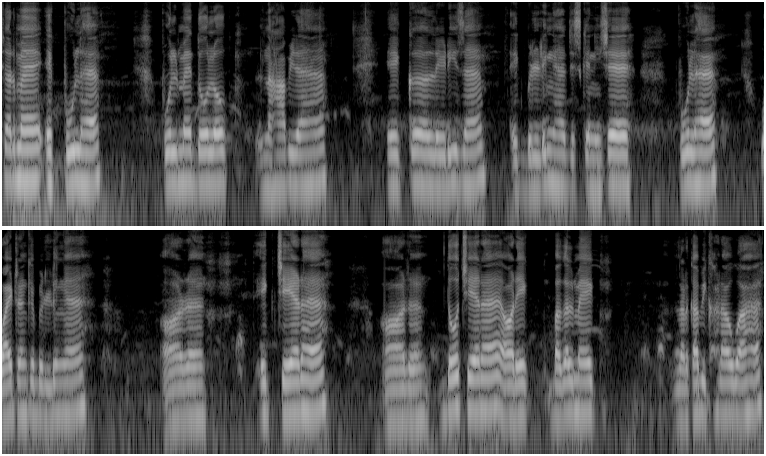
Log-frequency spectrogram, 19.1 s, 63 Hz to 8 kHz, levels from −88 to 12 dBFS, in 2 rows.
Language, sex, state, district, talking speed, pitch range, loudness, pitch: Hindi, male, Bihar, Lakhisarai, 145 wpm, 135-155 Hz, -24 LUFS, 145 Hz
